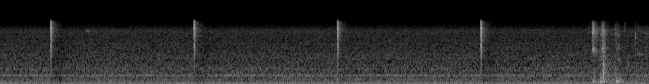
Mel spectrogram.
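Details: Gallagher M-series electric fence charger on the bench after repair: crisp single clicks about every 1.4 seconds, evenly spaced over a quiet room hum; the charger is pulsing normally.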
